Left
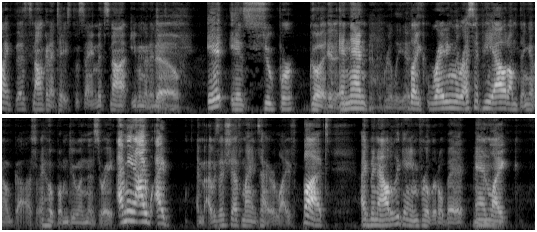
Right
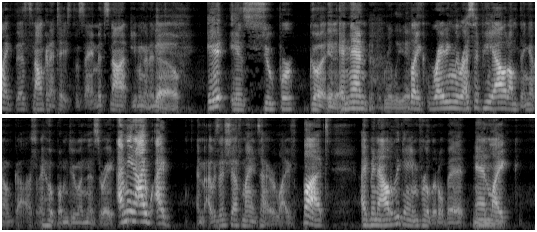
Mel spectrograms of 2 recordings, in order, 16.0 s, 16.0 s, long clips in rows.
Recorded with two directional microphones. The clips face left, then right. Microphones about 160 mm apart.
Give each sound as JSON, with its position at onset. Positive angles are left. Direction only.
{"t": 0.0, "sound": "speech", "side_deg": 15}
{"t": 2.3, "sound": "speech", "side_deg": -20}
{"t": 2.6, "sound": "speech", "side_deg": 15}
{"t": 5.8, "sound": "speech", "side_deg": -20}
{"t": 6.1, "sound": "speech", "side_deg": 15}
